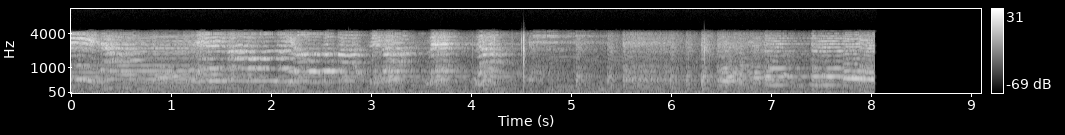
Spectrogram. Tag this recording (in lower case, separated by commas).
music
